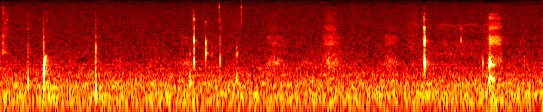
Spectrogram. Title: Talk About Hiccups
